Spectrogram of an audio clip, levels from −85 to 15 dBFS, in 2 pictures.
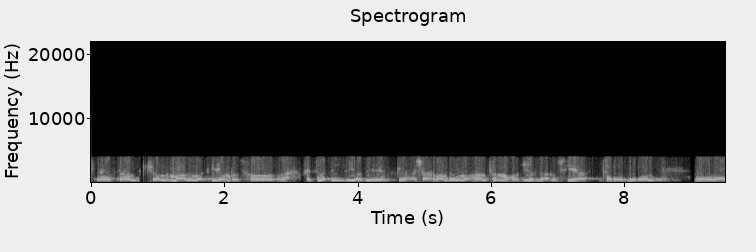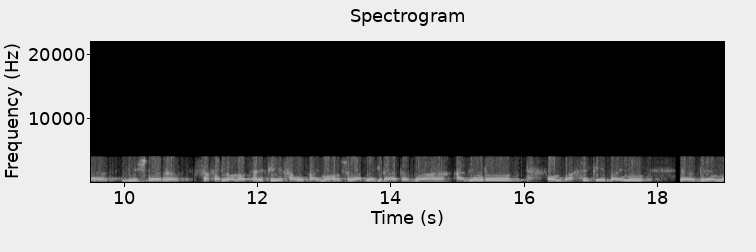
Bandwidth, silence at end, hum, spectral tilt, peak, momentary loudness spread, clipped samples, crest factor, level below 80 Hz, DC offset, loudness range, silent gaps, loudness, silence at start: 4.2 kHz; 0 s; none; -3 dB/octave; -6 dBFS; 6 LU; under 0.1%; 16 dB; -62 dBFS; under 0.1%; 2 LU; 18.29-18.33 s; -23 LUFS; 0 s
